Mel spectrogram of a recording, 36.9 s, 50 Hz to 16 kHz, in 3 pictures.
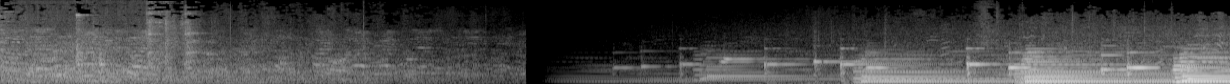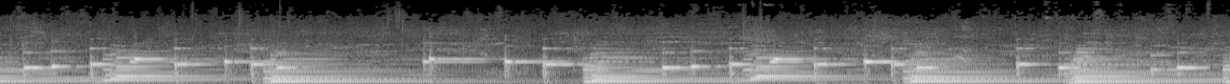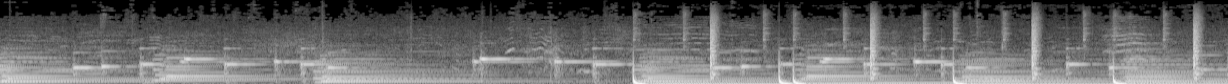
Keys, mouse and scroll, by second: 0.8 typing, 2.6 typing, 4.8 shift+click, 5.5 ctrl+l, 6.3 g, 8.7 double click, 9.7 shift+l, 10.7 shift+l, 11.5 ctrl+l, 11.8 g, 13.2 click, 13.7 shift+click, 15.0 ctrl+l, 15.7-16.2 typing, 18.8 middle click, 20.7 ctrl+l, 21.4-22.4 typing, 23.0 middle click, 24.7 shift+click, 25.0 shift+double click, 25.4 shift+click, 26.0 ctrl+l, 26.7 g, 28.0 click, 28.6 shift+click, 29.3 l, 30.3 ctrl+l, 30.9 typing, 31.8 double click, 32.1 middle click, 33.3 typing, 34.8 typing, 36.3 typing.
